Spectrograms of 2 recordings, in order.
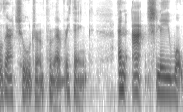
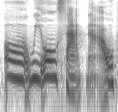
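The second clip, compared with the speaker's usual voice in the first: put-on child's voice; 9 semitones higher than usual. Child's question voiced in story.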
